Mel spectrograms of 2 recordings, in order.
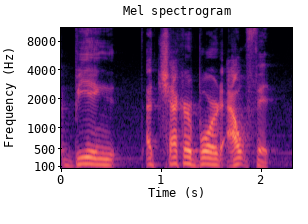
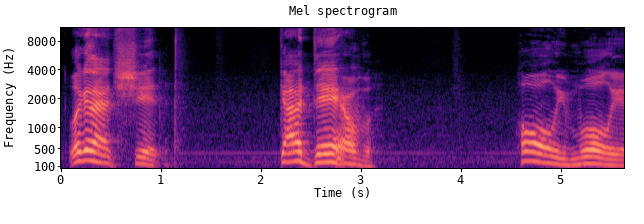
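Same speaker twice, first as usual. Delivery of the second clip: louder, slower and higher, in real awe; awed exclamation; 4 semitones higher, 5 dB louder, slower than usual. Real, not acted. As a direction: gush over the artwork. Reacting to redesign art.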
